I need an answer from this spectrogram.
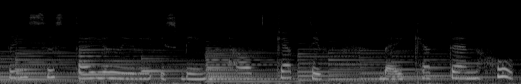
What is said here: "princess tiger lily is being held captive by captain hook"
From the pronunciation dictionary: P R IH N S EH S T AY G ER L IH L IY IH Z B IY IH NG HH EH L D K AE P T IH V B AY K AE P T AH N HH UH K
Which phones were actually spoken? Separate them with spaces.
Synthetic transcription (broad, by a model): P R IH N S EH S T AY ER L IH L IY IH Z B IY IH NG HH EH L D K AE P T IH V B AY K AE P T AH N HH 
